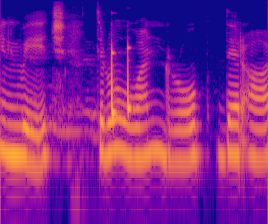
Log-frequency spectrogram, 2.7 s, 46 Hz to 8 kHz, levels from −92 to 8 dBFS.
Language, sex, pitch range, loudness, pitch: English, female, 205-230 Hz, -21 LUFS, 220 Hz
